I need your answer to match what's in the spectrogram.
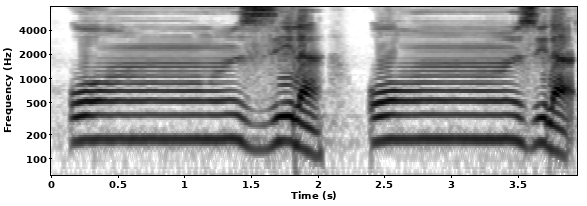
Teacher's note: nunnya disamarkan kepada huruf zai. Ya, unzila, unzila, sembari ditahan dengan 2 harakat bunyinya. Dan ini kita kenal dengan bacaan ikhfa hakiki.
